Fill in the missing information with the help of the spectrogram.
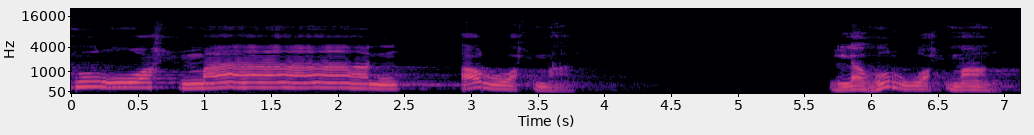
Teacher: اذن لہ الرحمن، لہ الرحمن، یہ ہا کو اس را میں ملائیں کیونکہ واقع پر تشدید ہے، اور یہ الف اور لام دونوں نہیں پڑھے جائے گا. جہاں الف نام نہیں پڑھا جاتا ہے اس کے بعد حروف شمسیہ ہی کے حروف آتے ہیں، حروف شمسیہ کے 14 حرفوں میں سے یہ را آ جائے گی.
